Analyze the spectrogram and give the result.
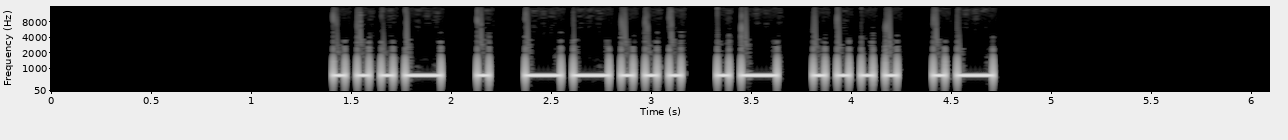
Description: Morse code, heard as a keyed tone, about 20 wpm, 700 Hz. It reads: VE7AHA
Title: Call Signs Repeated 2x - 20wpm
